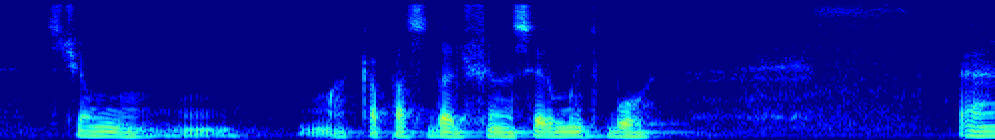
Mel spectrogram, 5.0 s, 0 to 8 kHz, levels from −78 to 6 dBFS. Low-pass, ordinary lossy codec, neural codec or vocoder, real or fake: 7.2 kHz; none; none; real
